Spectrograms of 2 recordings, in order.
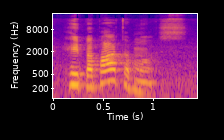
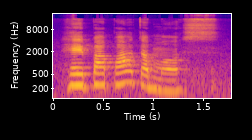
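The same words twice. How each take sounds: The two takes are said the same way.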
